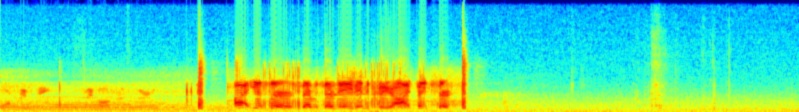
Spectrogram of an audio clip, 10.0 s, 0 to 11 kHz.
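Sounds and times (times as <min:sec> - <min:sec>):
radio click: 0:02.3 - 0:05.9
faint radio voice: 0:02.9 - 0:05.8.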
